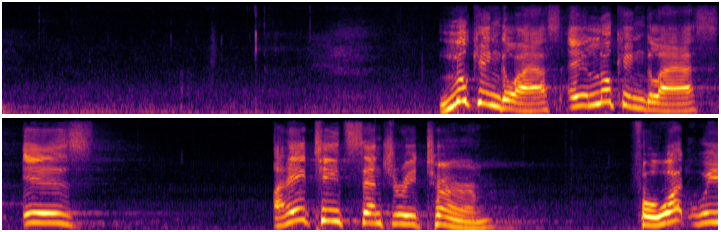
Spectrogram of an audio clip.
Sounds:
speech

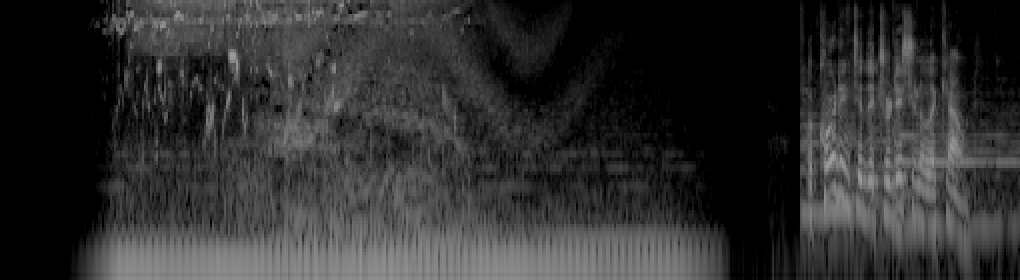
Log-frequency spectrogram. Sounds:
music
outside, rural or natural
speech

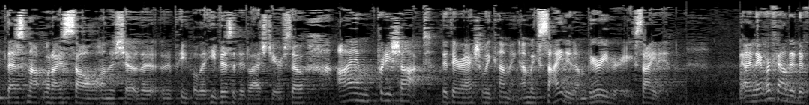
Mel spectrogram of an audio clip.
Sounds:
speech

